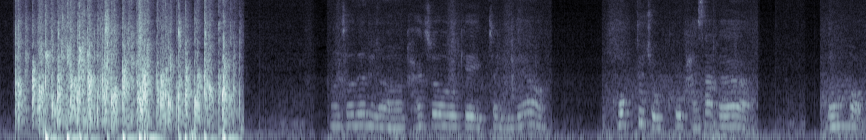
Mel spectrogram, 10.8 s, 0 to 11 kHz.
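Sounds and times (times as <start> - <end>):
audience clapping: 0.0 - 3.1
speech: 4.3 - 7.0, 7.7 - 9.6, 10.3 - 10.8.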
